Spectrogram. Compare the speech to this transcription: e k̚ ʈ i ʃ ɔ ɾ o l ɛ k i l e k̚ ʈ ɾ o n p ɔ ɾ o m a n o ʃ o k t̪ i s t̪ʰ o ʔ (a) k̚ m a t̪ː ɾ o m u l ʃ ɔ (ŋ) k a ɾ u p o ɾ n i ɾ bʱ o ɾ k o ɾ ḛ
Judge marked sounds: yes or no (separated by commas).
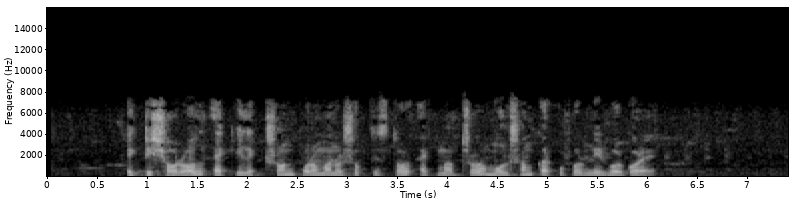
no, yes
